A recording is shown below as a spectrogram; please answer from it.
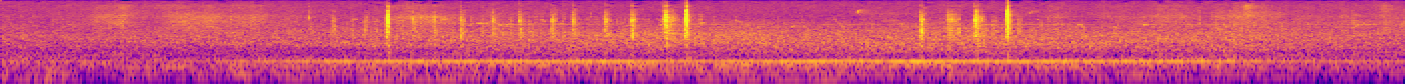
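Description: A steady low machine hum with one constant tone, growing a little louder about a second and a half in, with scattered sharp clicks over it.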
